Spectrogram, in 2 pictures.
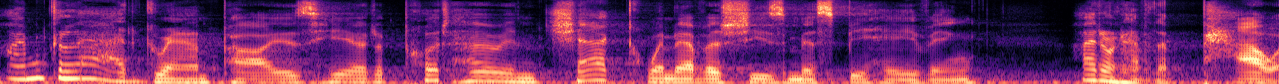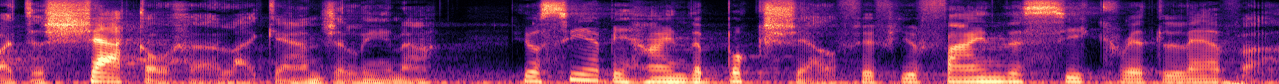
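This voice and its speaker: In a long, noisy hall reverb, a cranky old granny villain with a very low voice. She speaks haughtily and theatrically, as if from a horror game audio drama, with pitch that swings widely. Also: very animated, a bit bright, exaggerated voice. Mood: defiant, scornful. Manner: menacing, haughty, slow and theatrical. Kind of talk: dramatic scripted roleplay monologue, ASMR audio drama. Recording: long hall reverb, audible background noise.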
